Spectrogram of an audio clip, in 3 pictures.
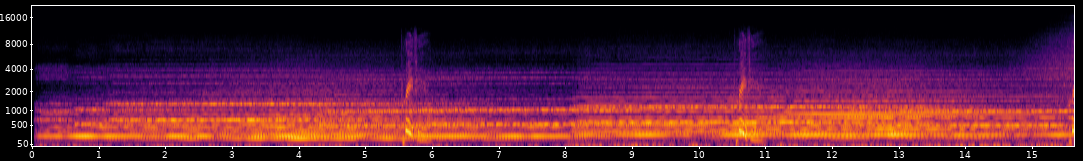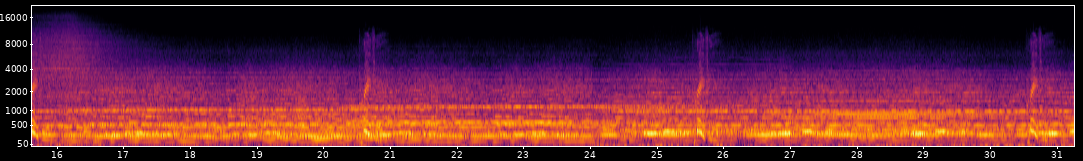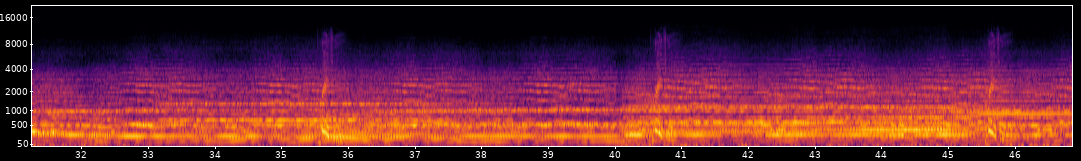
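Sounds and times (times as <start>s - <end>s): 
dark suspense horror soundtrack: 0.0s - 46.8s
cinematic female voice storytelling: 5.5s - 6.2s, 10.4s - 22.2s, 23.7s - 32.5s, 35.5s - 36.3s, 40.1s - 41.6s, 44.9s - 46.8s.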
